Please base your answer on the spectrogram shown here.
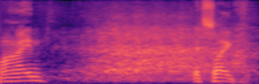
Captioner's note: laughter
